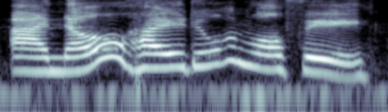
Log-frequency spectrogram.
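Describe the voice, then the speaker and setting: A woman's voice: high voice, big pitch swings, a little slow, bright, forceful tone, slight background noise. A slightly tired woman chatting casually as she joins an online group. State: a little tired. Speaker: book club member joining online. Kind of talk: casual greeting chat.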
